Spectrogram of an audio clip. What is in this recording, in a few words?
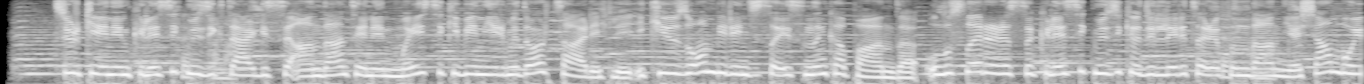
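Turkish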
